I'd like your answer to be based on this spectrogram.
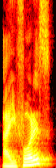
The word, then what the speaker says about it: AIFORES: que es AIFORES, ¿lo dije bien? – Sí, sí, es correcto.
